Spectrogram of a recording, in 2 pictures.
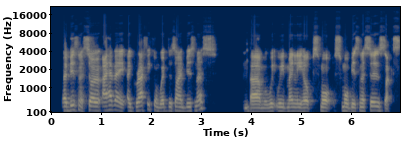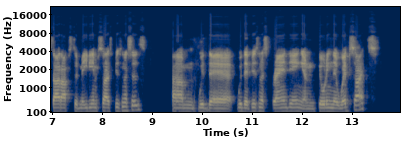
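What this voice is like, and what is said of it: Australian accent. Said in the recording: “we gather from your accent that if nobody picked it up, you are from Australia.”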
